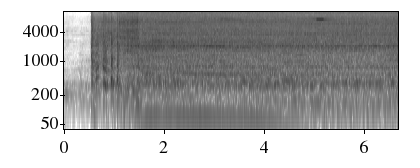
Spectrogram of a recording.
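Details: Car engine after replacing the accessory-belt tensioner, which had caused a strange noise when engaging drive or reverse: it starts quickly and settles into a steady, even idle with no slap or chatter from the belt side; normal idle.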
